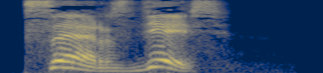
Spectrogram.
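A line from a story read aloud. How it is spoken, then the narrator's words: Shouting. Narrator (Russian): закричал Гарри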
